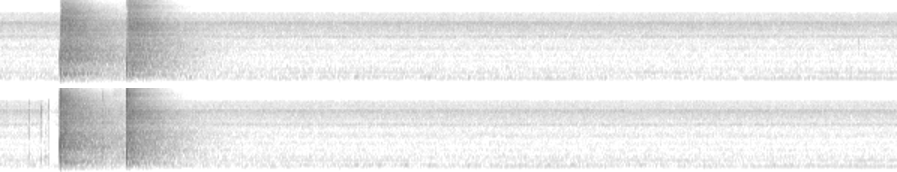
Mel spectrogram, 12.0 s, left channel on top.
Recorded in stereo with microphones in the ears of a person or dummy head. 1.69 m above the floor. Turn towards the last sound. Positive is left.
turn(degrees=-70)  # may be behind; listen again after turning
